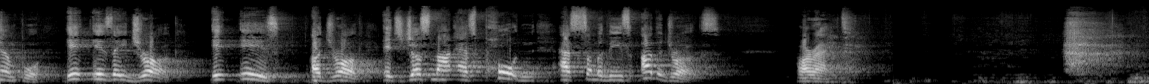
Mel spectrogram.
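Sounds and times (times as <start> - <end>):
speech: 0.0 - 7.2, 8.0 - 8.6
person inhaling sharply: 10.6 - 11.4.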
